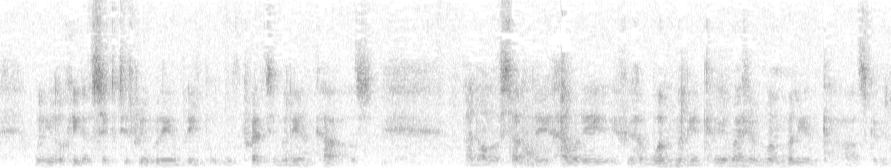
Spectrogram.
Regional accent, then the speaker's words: Otley, Yorkshire and the Humber, United Kingdom; also born or lived in London; now in Kent, United Kingdom; In my hometown, all I can smell now when I go back to Otley

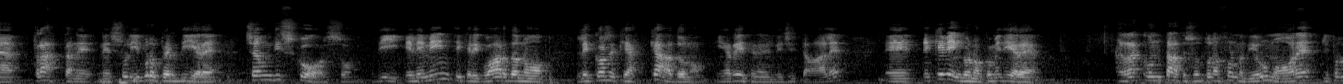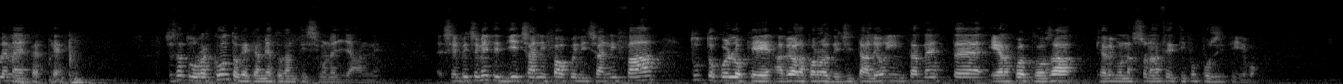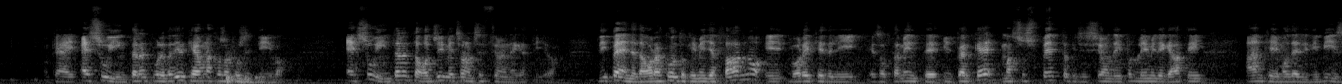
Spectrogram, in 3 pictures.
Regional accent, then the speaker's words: Bologna, Emilia-Romagna, Italy; come dico da bolognese

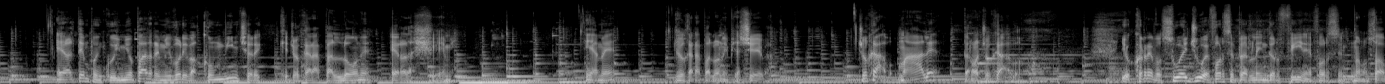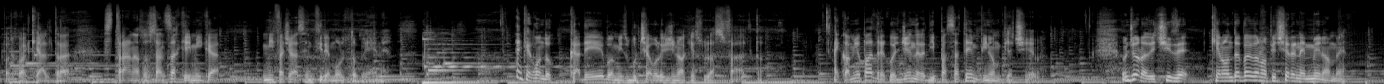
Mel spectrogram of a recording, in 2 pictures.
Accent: Romentino, Piedmont, Italy; La verità era però che per pescare intorno a Romentino, intorno al mio paese, non si poteva fare altro che andare alla cava.

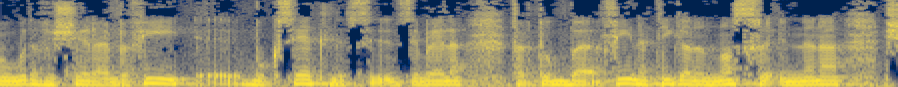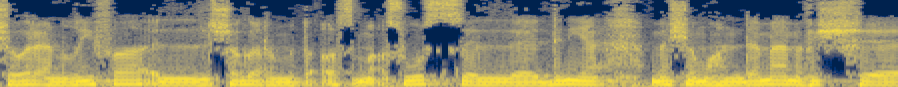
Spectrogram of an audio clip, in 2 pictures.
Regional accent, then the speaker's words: Egypt; بجد الناس احنا كمصريين عندنا الاستقبال وحفاوة الاستقبال جميلة جدا

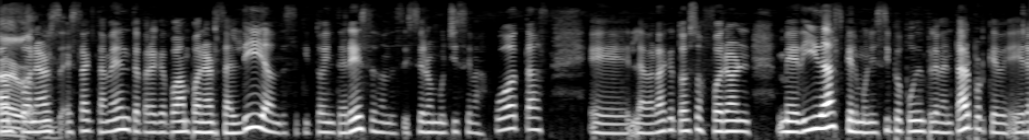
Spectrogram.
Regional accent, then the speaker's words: Argentina; la verdad que no nos ayuda como argentinos y como argentinas

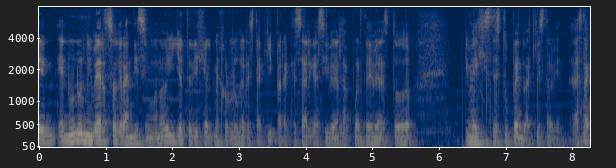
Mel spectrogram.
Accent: Tepoztlán, Morelos, Mexico; ahí en mi pueblo, en Tepoztlán, Morelos, es mucho misticismo.

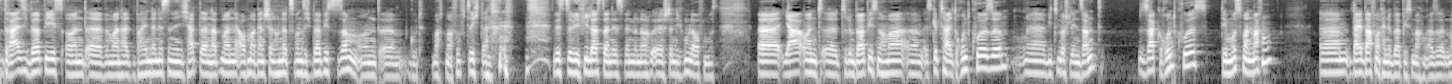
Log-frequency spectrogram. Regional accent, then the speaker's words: Central Germany, Germany; wir kommen jetzt aus Mitte Deutschland

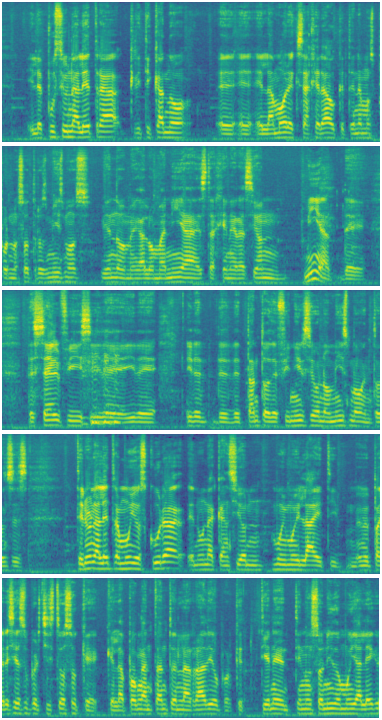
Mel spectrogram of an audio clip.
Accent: Bolivia; moved away as an adult; also born or lived in Germany; Yo nací y crecí en Bolivia. Soy una mezcla de muchas nacionalidades. Tengo una madre chilena, mi padre es de Bolivia. Y yo salí a estudiar a Alemania después de terminar el colegio.

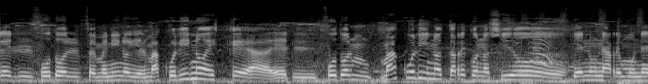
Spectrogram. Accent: Baigorri, Santa Fe, Argentina; soy de Baigorri y juego para el equipo de acá

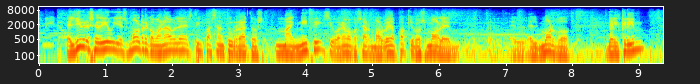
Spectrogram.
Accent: Valencian Community, Spain; Segur és morir-se, la manera de parlar que tenim en València.

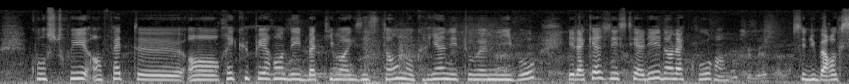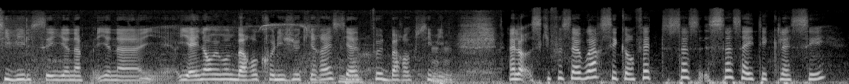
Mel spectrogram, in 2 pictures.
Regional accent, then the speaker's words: Brittany, France; now in Nice, France; Ça dépend où vous situez la Bretagne.

